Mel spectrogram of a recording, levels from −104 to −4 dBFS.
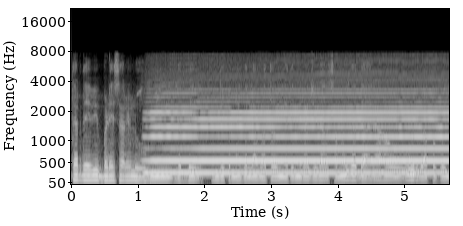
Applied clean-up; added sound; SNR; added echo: neural mask model RNNoise.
